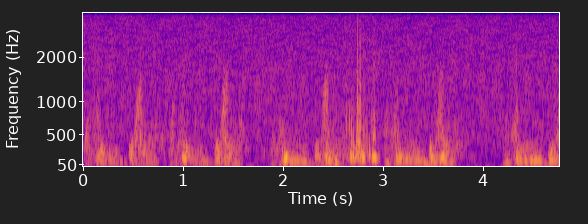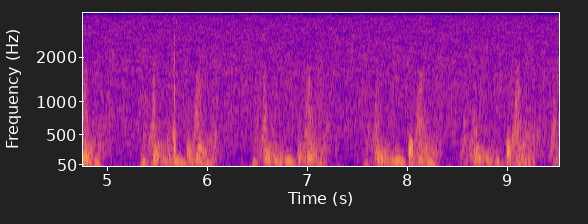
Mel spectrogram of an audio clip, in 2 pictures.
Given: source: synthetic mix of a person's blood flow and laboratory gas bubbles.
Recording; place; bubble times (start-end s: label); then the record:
Doppler ultrasound of blood flow; precordium
2.60-2.98 s: bubbles
5.59-5.72 s: bubbles
From the record:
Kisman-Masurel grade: 122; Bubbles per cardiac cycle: 1 to 2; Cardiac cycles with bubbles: 10 to 50%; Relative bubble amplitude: moderate (0.250 to 0.450); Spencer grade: 2 (many but less than half of the cardiac periods contain bubble signals, singularly or in groups); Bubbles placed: anywhere in the cardiac cycle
